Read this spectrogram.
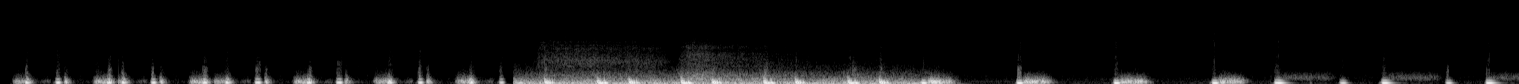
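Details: Abnormal heart sounds: low, regular heartbeats at about 72 per minute with a stretch of continuous whooshing noise between beats.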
